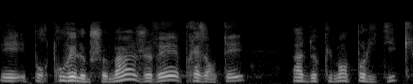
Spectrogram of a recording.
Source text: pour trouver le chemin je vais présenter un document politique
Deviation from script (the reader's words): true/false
false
